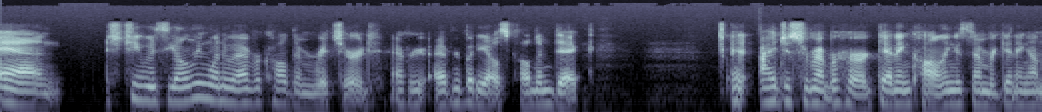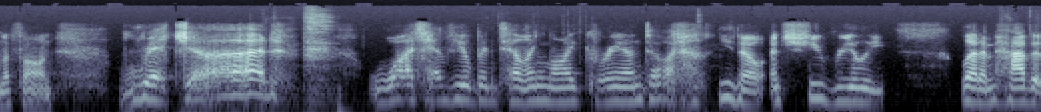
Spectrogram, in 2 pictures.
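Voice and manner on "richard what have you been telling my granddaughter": put-on thick New England accent, laid on heavily, drawn out. Retelling the grandmother phoning Richard about her granddaughter, thick New England accent. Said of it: "She had a very like thick New England accent".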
